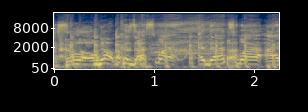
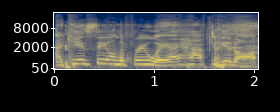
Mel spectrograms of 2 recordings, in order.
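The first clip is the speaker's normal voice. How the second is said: ordinary delivery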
